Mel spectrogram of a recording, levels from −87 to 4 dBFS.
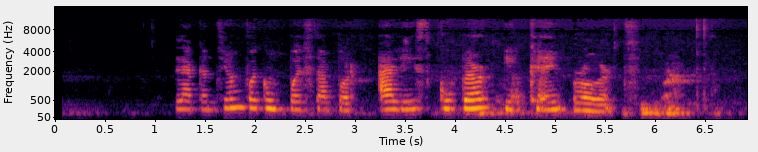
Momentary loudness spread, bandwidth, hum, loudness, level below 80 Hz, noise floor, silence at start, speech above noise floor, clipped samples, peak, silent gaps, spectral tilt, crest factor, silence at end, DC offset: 14 LU; 11.5 kHz; none; -24 LUFS; -66 dBFS; -66 dBFS; 1.2 s; 43 dB; under 0.1%; -2 dBFS; none; -6.5 dB/octave; 22 dB; 0.3 s; under 0.1%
